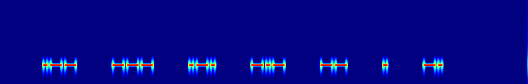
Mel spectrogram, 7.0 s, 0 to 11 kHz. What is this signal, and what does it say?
Morse code, heard as a keyed tone, about 25 wpm, spaced as for 13 wpm, 630 Hz. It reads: WORKMEN
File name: pangram-fs-13-cs-25-steaks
